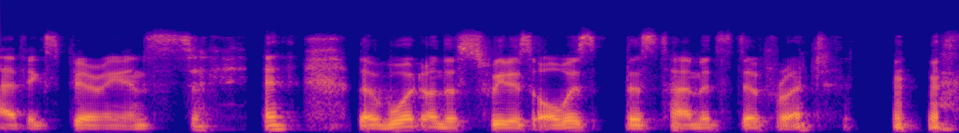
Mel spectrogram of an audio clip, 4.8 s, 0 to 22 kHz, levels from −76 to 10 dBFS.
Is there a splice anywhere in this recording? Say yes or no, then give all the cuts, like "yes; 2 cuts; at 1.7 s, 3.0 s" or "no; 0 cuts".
no; 0 cuts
